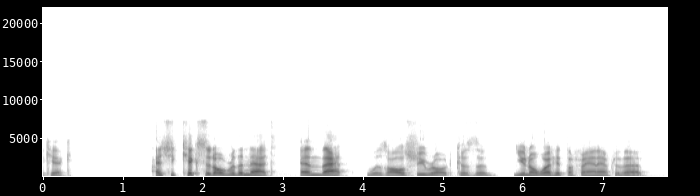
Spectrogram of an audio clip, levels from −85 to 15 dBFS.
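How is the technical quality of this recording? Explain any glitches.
The speech signal has no technical faults to report, so there are no glitches to explain.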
